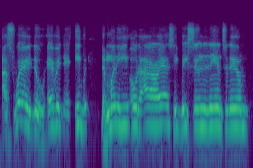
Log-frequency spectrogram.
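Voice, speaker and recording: A man hosting a casual online chat, speaking in a rambling, halting way with many fillers. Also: high voice, steady tone. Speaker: host. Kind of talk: casual chat on a live stream.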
